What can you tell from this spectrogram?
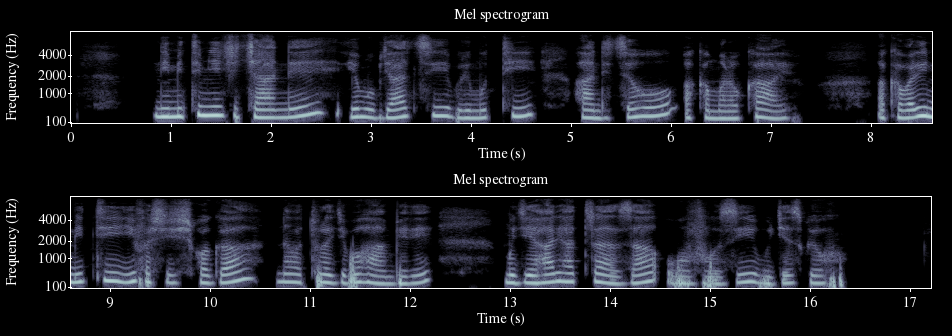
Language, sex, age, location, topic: Kinyarwanda, female, 18-24, Kigali, health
